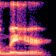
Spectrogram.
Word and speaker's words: Mayer: Is it Mayer? Mayer. Is that how you say it? Mayer Meyer? No, Mayer.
